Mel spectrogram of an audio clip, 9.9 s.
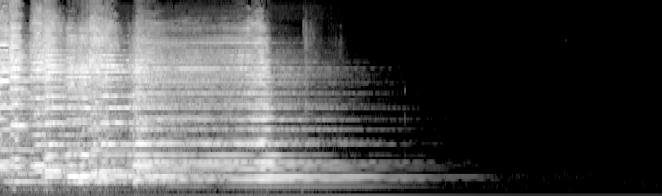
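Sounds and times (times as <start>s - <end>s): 
Swedish bagpipe playing a polska: 0.0s - 5.8s.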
